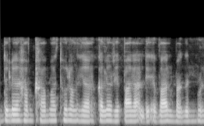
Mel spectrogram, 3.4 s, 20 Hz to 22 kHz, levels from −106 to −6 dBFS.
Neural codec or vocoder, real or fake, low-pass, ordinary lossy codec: vocoder, 22.05 kHz, 80 mel bands, HiFi-GAN; fake; 7.2 kHz; none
